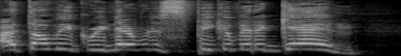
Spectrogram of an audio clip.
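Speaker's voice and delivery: very high-pitched, embarrassed shriek. Retelling a scene, acting out Petra's line: Petra screaming in embarrassment. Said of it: "an embarrassed Petra begin screaming at Elle".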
